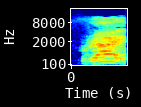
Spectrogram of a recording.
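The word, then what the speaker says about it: wry: गुण और वाइस बुरा राय इसकी प्रोनंसिएशन प ध्यान दीजिएगा दोस्तों इट्स डब्लू आर वाई इसमें डब्लू साइलेंट होगा हम बोलेंगे इसको राय और स्ट्रेट राई का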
